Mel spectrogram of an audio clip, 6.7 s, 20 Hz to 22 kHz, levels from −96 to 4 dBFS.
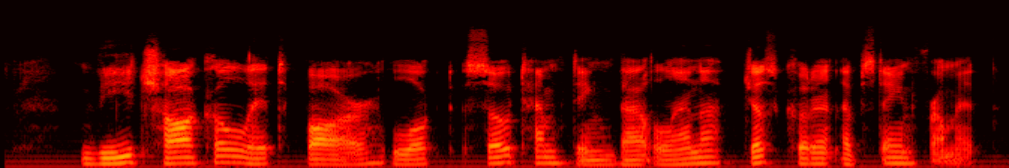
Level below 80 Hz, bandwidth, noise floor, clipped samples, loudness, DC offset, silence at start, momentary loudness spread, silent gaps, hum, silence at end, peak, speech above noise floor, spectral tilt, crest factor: -70 dBFS; 11 kHz; -70 dBFS; under 0.1%; -42 LUFS; under 0.1%; 0.55 s; 10 LU; none; none; 0.25 s; -20 dBFS; 28 dB; -5 dB/octave; 22 dB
